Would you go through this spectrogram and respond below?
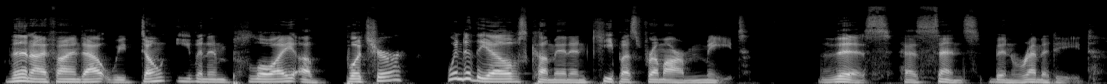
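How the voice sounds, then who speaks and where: A man voicing a proud, stern dwarf overseer in formal, measured, scripted storytelling narration. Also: medium pitch, a bit bright. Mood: brisk, disapproving. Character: proud, stern male dwarf fort overseer, grandly dutiful. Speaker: narrator reading a fort overseer's journal.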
